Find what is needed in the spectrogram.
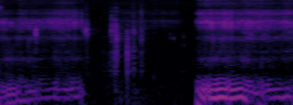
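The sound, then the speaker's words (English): A person loudly imitates the heavy snoring and deep breathing of a man sleeping in his car: two long, rough, rumbling snores separated by a short quieter breath, with no other talking. “Deep breathing, really heavy snoring.”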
